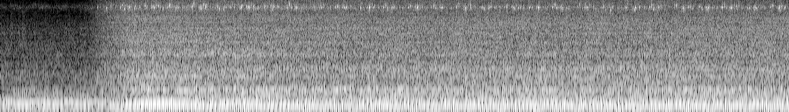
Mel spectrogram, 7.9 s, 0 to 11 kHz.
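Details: 2005 Jeep Liberty Renegade 3.7, manual, after no-crank no-start traced to broken computer feed wire 29 and bypassed: engine catches after a second and holds a low, steady idle with no misses or hunting; runs healthy.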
